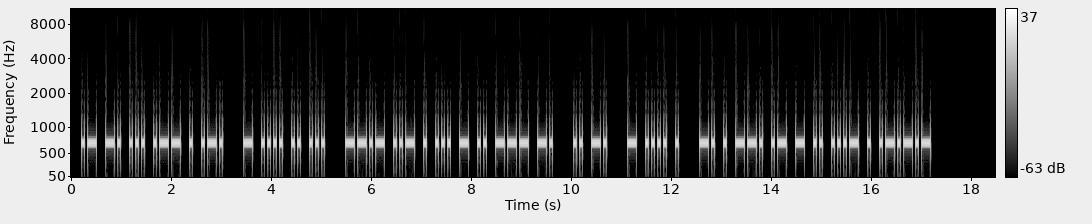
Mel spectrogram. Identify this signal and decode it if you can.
Morse code, heard as a keyed tone, about 20 wpm, 700 Hz. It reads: ANSWER THIS QUESTION IN THE NEGATIVE.
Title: Sentences from Top 1000 Words - Review Part 6 - 20wpm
